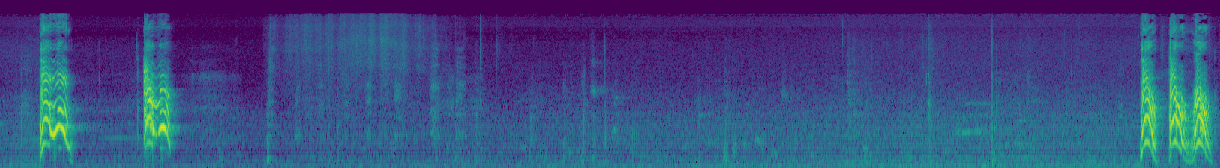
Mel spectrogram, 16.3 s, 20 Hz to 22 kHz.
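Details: Chewie, a 15-week-old puppy playing in the garden while learning to get down the steps, gives two sharp harmonic barks near the start, then quiet, then a quick burst of three yips at the end.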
